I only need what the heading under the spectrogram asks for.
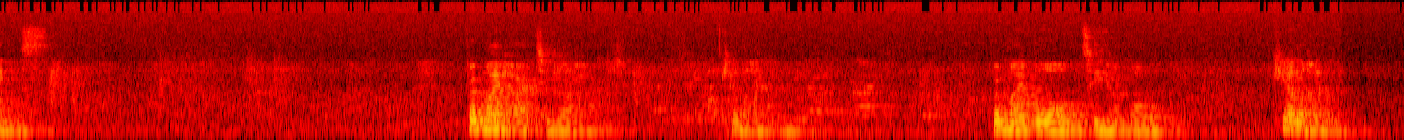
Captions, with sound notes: From my heart to your heart [foreign word spoken], from my bowl to your bowl [foreign word spoken].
